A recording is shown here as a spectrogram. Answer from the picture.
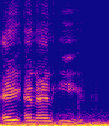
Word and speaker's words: Anne: too in there so i spell my name a-n-n-e which is pronounced anne but a lot of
